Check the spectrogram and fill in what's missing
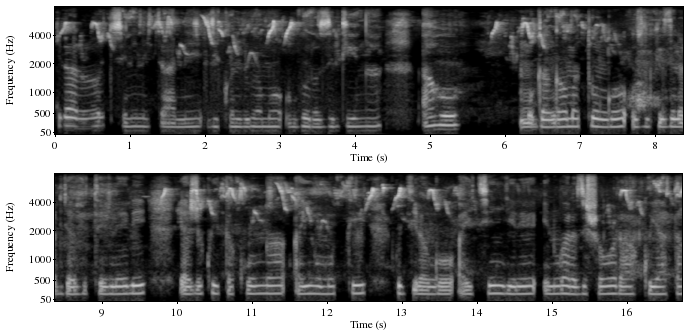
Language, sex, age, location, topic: Kinyarwanda, female, 18-24, Kigali, agriculture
